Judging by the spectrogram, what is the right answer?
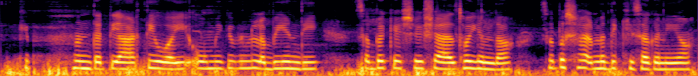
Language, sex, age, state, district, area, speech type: Dogri, female, 18-30, Jammu and Kashmir, Samba, rural, spontaneous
